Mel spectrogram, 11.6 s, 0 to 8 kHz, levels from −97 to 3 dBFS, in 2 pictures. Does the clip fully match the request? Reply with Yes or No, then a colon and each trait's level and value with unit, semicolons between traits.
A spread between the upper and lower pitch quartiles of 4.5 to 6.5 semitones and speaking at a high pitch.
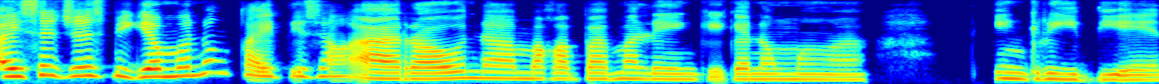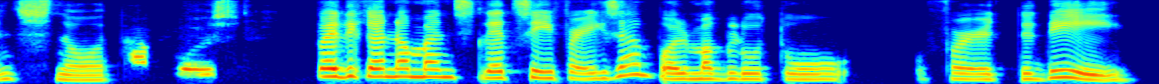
Yes: average, 5.3 semitones; high, 200 Hz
